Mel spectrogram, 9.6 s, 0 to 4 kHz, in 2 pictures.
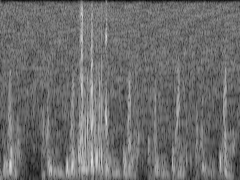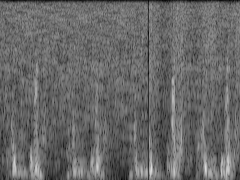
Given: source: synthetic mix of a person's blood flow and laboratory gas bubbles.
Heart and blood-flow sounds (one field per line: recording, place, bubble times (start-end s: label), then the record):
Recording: Doppler ultrasound of blood flow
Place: precordium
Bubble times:
1.54-2.18 s: bubbles
From the record:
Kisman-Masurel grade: 213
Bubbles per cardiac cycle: several, 3 to 8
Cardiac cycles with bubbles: 1 to 10%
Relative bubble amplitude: loud (0.450 to 0.775)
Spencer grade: 1 (occasional bubble signal discernible with the cardiac motion signal, with majority of cardiac periods free of bubbles)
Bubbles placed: only in the low amplitude regions of the cardiac cycle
